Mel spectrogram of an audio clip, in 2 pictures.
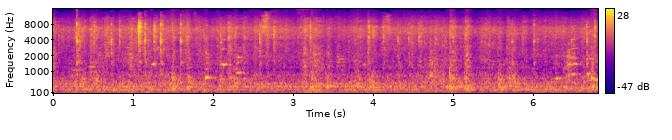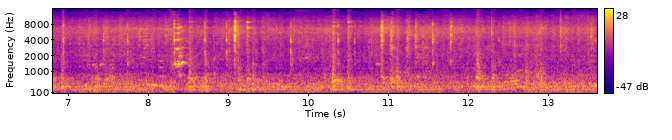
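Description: Steam railway carriage running along the track, heard from on board: a steady, loud rumble with frequent irregular clicks and rattles from the wheels and coach.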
